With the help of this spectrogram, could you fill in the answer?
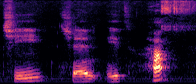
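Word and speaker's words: Chichén Itzá: De los sabios o brujos del, Del agua que se, y se pronuncia Chichen Itza.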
